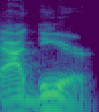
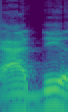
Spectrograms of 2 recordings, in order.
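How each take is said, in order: First: It is said in a Northeastern American accent. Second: It is said in a general American accent. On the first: "they say idea" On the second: "They they don't say idea"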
